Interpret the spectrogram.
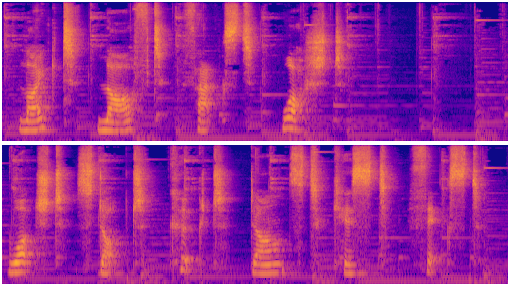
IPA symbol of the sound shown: t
